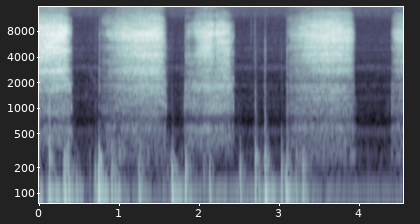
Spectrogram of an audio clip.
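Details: Barn owl chicks in a nest box in Israel, 20 June 2021, while the smallest swallows a vole; drawn-out harsh hissing screeches in several bursts, with knocking and shuffling sounds between them.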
